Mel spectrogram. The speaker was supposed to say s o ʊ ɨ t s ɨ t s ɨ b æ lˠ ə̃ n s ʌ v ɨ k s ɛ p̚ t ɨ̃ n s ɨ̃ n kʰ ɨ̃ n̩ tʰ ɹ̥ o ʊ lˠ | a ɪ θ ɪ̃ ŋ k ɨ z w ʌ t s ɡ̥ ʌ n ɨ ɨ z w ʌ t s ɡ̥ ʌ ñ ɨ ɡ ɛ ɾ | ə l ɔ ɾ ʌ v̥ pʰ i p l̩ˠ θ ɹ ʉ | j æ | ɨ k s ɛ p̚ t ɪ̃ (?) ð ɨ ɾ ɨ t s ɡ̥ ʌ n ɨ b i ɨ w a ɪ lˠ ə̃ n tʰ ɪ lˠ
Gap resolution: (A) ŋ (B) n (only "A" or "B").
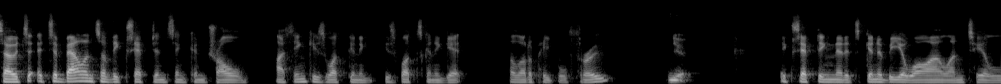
A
